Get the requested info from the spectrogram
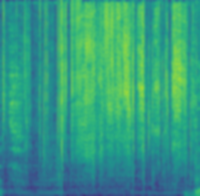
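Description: Foil trading-card booster pack wrapper crinkling and tearing in the fingers as it is opened, a dense crackly rustle from about half a second in.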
